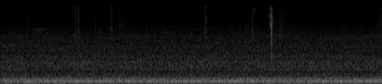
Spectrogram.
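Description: A marker pen squeaks and scratches on paper.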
